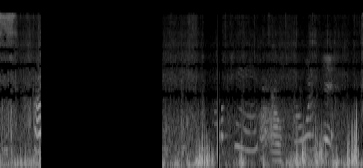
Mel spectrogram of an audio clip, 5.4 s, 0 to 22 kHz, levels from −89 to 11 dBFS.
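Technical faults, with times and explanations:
0.61–2.43 s, audio dropout to silence: the sound cuts out abruptly, leaving about 1.82 s of silence with no room tone, then resumes mid-flow. The input was likely lost through a disconnected device or failed link while zeros kept being written.
3.25–3.32 s, damaged data in a compressed stream: a short blip of about 70 ms breaks into the sound. Corrupted bytes in the encoded stream made the decoder misread those frames and lose sync until it found the next valid frame header.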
